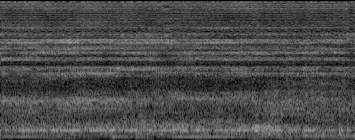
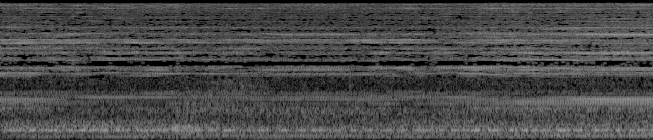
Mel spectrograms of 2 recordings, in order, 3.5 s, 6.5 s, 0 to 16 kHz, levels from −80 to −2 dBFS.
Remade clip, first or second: first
